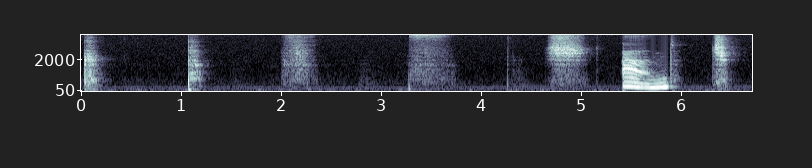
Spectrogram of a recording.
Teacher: sounds where your vocal chords don't vibrate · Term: voiceless sound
